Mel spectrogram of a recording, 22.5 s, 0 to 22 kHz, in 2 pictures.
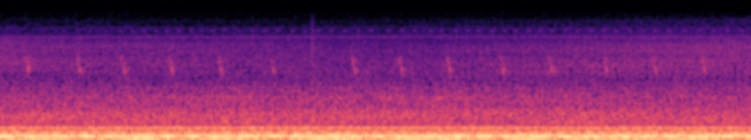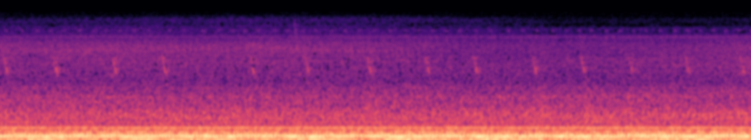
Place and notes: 08.31 12:45min. nature, locusts, factory & 6 air conditioners (roland: edirol r-09)
PA, USA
